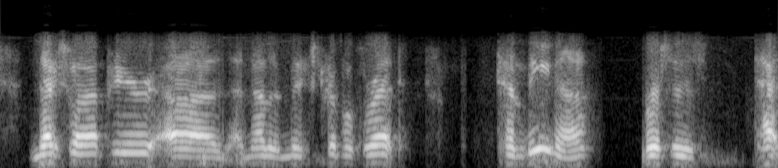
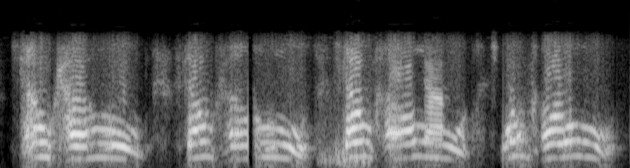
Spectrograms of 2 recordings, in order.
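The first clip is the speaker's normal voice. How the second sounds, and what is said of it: Imitates another person's voice. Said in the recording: “his Jim Ross impression ... That's the best way I can do it.”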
